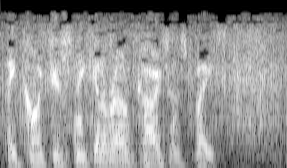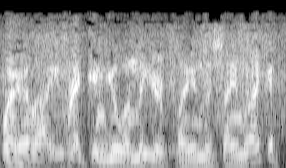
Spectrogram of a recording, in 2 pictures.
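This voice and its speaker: An actor playing a pushy, slangy gangland jailbird in a 1940s radio drama. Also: male voice, medium pitch, expressive, moderate pace, natural voice. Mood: conspiratorial. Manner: tough slangy talk, conspiratorial. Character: shady, pushy male jailbird, gangster's accomplice. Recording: muffled, noisy 1940s radio recording.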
